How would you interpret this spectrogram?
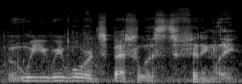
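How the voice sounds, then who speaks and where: A man's voice: on the high side, very animated, measured pace, vocal fry, bright, forceful tone, slight background noise, full character voice. A male actor playing a pedantic, formal military technician in a video game cutscene. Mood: matter-of-fact. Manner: precise, pedantic, formal wording. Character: precise, formal military technician, an adult man.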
